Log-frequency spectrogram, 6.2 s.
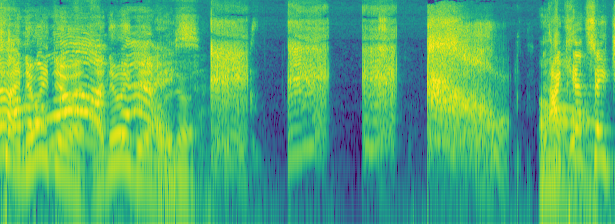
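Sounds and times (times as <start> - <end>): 
speech: 0.2 - 2.1, 5.4 - 6.1
voice imitating a cartoon duck with raspy squawks: 2.1 - 5.9.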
